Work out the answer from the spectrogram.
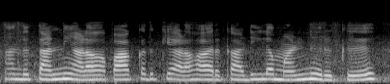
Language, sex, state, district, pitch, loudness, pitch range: Tamil, female, Tamil Nadu, Kanyakumari, 225 Hz, -14 LUFS, 215-240 Hz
